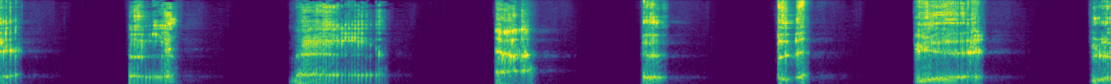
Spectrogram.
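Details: Repeated burping: eight separate belches over about eleven seconds, short and long, with guttural voiced tones and silence between them.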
